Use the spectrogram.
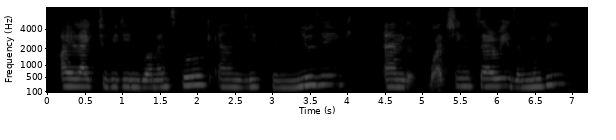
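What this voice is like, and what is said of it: French-accented English. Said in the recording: “I'm from France. So sorry for my accent.”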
